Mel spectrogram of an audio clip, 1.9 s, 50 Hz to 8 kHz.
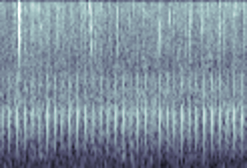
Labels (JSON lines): {"label": "biophony, rattle", "recorder": "SoundTrap 500"}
